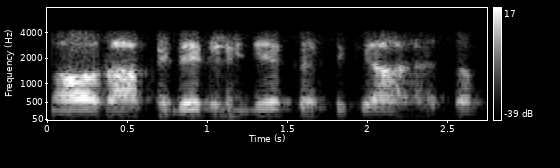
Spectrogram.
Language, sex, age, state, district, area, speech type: Hindi, male, 45-60, Uttar Pradesh, Azamgarh, rural, conversation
